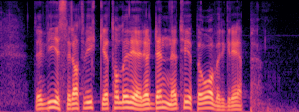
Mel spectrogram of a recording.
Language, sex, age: Norwegian, male, 51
